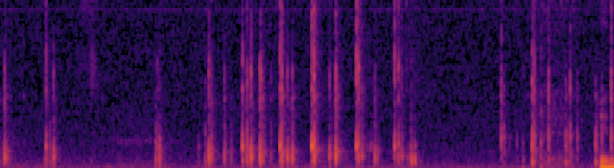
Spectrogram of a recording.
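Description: Long nails tap fast on the matte black plastic back of a small, thin, solid Kindle e-reader held in both hands. The result is a quiet, scattered run of short, dry clicks in uneven bursts, getting louder toward the end.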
